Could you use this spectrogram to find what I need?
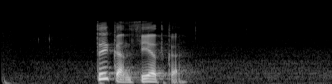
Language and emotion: Russian, positive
